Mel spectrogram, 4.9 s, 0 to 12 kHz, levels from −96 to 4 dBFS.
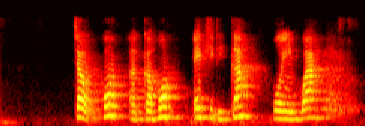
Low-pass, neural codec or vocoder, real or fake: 7.2 kHz; codec, 16 kHz, 1.1 kbps, Voila-Tokenizer; fake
